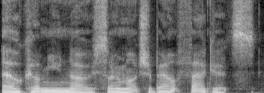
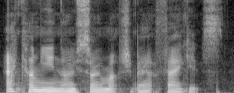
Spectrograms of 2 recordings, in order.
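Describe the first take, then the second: First: Slow, drawn-out mock Portsmouth accent. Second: Exaggerated Portsmouth accent, taunting; mock her with her own Portsmouth accent. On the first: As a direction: mimic her Portsmouth accent to taunt her. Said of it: "mocking her Portsmouth accent". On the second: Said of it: "mocking her accent". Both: A narrator's reading. Husband mocks his wife, mock Portsmouth accent.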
